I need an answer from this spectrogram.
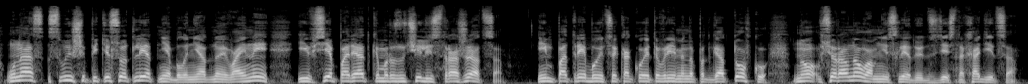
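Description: A man's voice: mid-range voice, animated, a little fast, dry recording, studio quality, pitched above the performer's own voice, lightly acted. A man voicing a lazy, insolent young man, an officer's son, drawling in an audiobook reading.

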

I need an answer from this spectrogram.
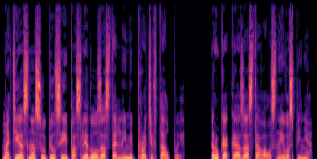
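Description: A man narrating a fiction audiobook with steady, measured storytelling. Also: lowish voice, dry recording, clean studio sound.

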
